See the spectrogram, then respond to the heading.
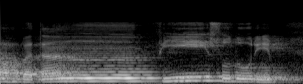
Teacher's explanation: فی آئے مدہ ہے، دو حرکات لمبا کریں گے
